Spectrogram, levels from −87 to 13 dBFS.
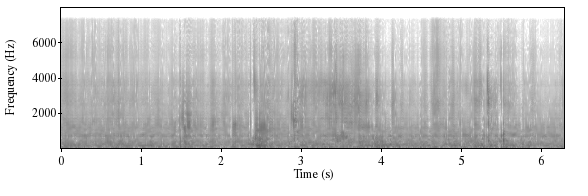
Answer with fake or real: fake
